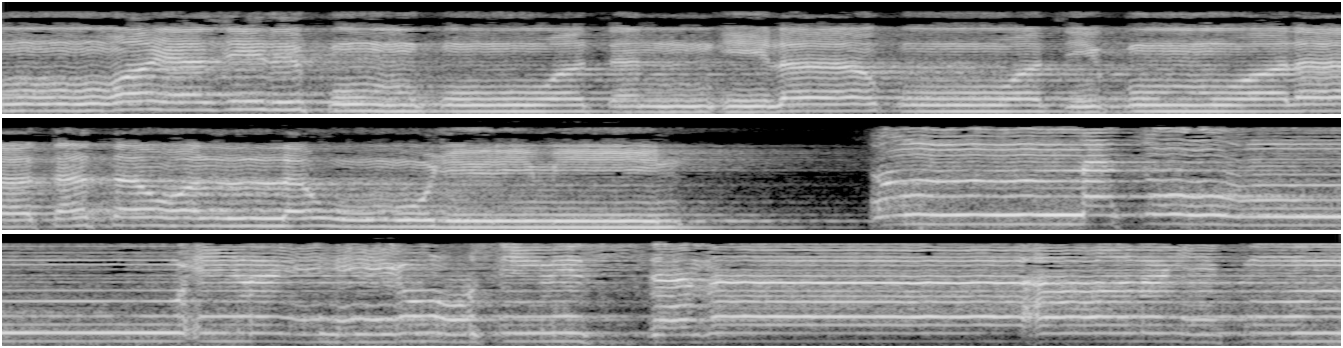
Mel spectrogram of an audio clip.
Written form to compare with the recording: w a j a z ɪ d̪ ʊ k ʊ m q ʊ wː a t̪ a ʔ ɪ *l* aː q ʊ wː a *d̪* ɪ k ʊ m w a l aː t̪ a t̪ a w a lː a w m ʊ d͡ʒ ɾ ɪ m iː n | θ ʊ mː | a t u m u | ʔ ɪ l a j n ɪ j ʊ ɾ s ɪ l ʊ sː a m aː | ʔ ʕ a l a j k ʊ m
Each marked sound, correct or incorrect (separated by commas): correct, incorrect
